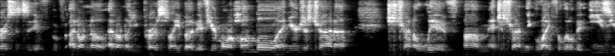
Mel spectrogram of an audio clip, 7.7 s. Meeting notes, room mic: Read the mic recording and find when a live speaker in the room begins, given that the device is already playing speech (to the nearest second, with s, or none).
none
